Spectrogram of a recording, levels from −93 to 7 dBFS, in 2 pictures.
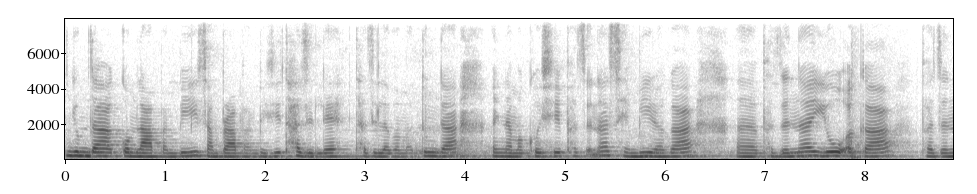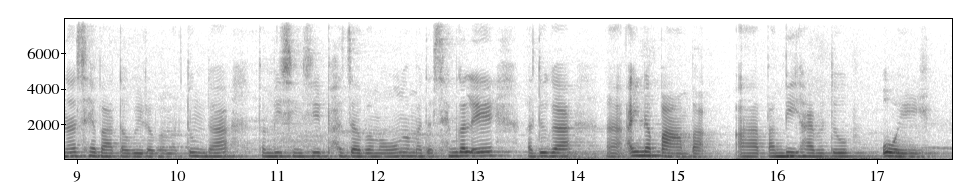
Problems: background sounds at intervals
